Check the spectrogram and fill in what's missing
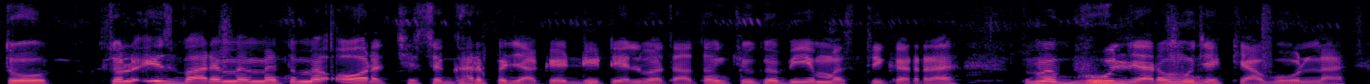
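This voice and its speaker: A man's voice: on the high side, fast talker. Young man chatting while walking his dog. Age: young adult. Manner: chatty, explains then calls loudly to his dog. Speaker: dog owner vlogger. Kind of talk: casual outdoor dog-training vlog. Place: outdoors on an evening walk by fields.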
